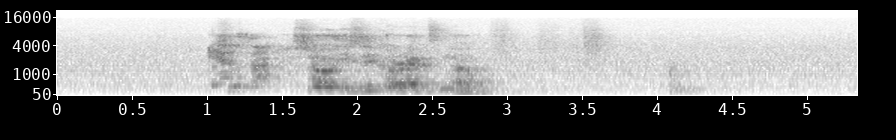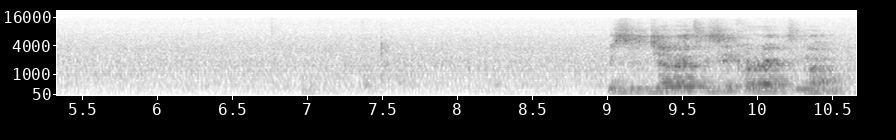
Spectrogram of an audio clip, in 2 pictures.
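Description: A young man speaks into a microphone, close by, in a calm, teaching manner.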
